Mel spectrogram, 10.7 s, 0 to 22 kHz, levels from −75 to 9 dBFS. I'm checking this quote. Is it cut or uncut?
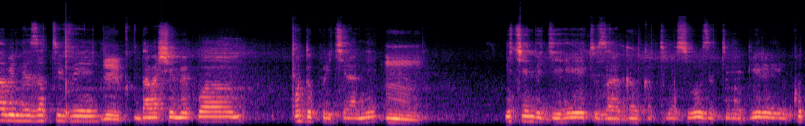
uncut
